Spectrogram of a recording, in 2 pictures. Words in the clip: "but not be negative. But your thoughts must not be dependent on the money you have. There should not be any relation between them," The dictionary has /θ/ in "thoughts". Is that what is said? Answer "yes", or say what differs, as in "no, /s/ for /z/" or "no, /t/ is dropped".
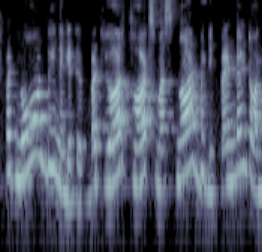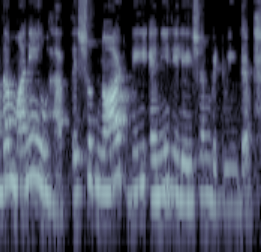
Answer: no, /t/ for /θ/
